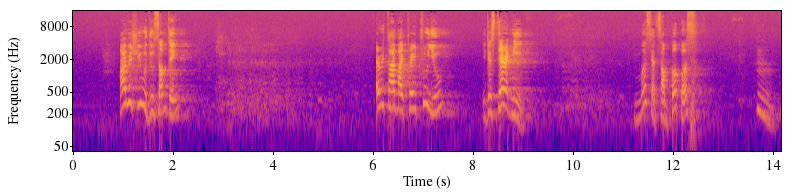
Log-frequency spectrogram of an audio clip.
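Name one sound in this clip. A man speaks with feeling on a stage, his voice echoing in a large hall.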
